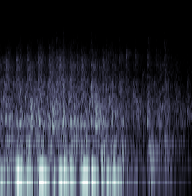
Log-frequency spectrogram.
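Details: Washing machine (Bosch or LG): heavy low thumps about three times a second as the drum spins. Cause is three worn shock absorbers with crumbled seals, replaced with round ones.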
